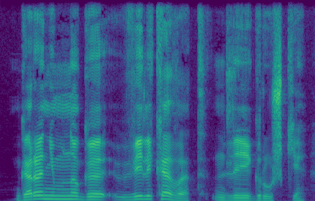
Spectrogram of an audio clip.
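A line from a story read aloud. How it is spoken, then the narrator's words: Plain. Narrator (Russian): ответил ей Тирион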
